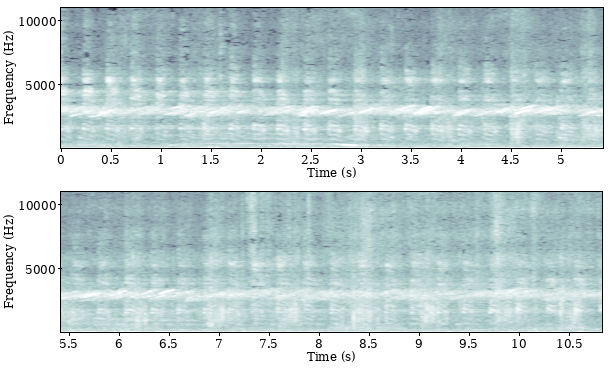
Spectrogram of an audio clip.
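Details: A dense moonlit spring night chorus of Spring Peepers on a farm sanctuary: countless high, piping peeps blur into a steady shrill ring. A low, falling cow moo sounds briefly near the start.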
